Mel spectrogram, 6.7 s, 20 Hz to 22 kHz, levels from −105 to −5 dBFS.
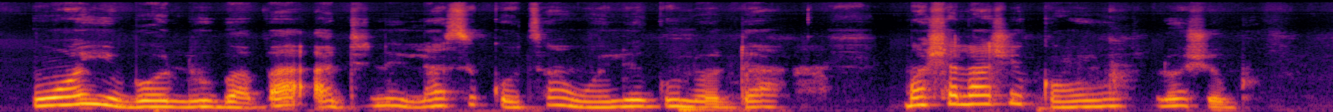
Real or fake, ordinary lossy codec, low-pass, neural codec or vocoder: real; none; none; none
